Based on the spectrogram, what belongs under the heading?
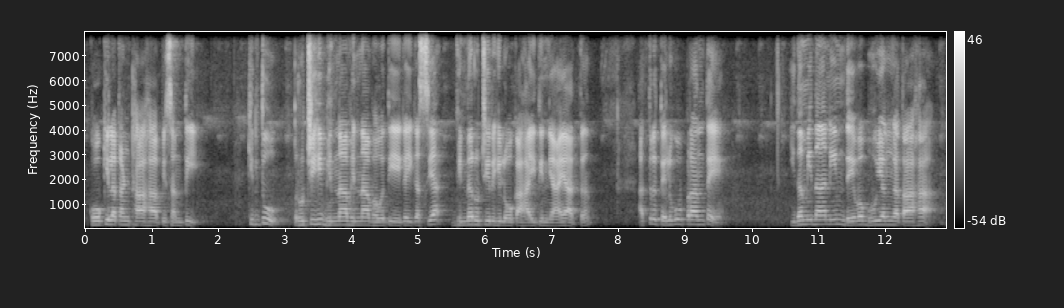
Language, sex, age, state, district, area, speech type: Sanskrit, male, 30-45, Telangana, Hyderabad, urban, spontaneous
